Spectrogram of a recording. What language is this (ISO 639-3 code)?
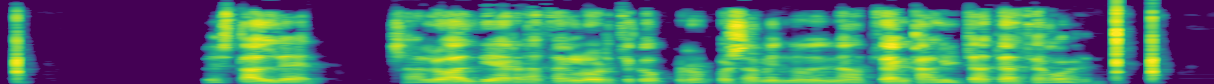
eus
